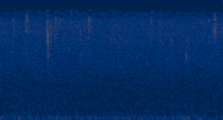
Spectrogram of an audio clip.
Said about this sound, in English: I give thanks for the sounds of the rain as it falls from the sky.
